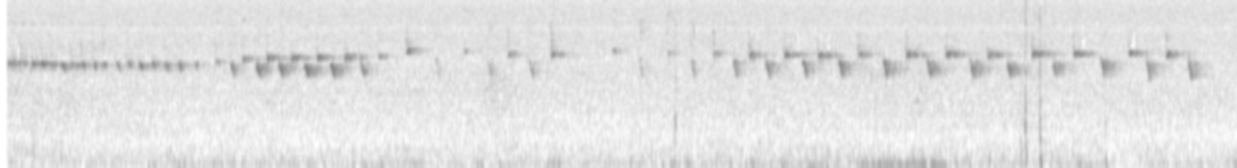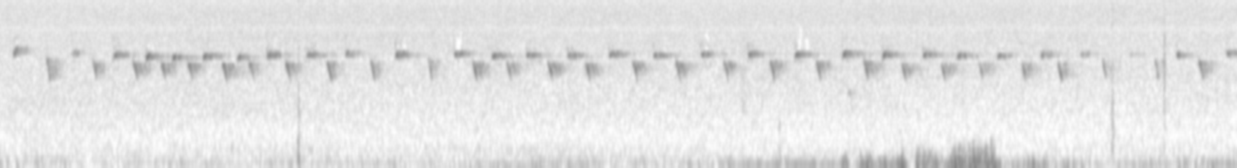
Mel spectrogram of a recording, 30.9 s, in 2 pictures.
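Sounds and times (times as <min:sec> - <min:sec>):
wind rumble on microphone: 0:25.9 - 0:28.9.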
